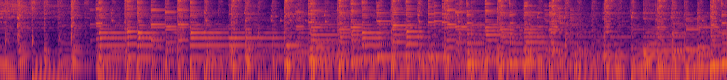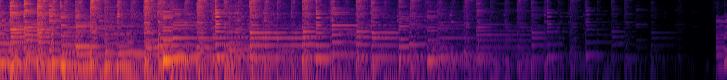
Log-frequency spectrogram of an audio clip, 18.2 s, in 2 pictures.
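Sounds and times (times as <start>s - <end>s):
pop and modern sound examples: 0.1s - 14.3s.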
